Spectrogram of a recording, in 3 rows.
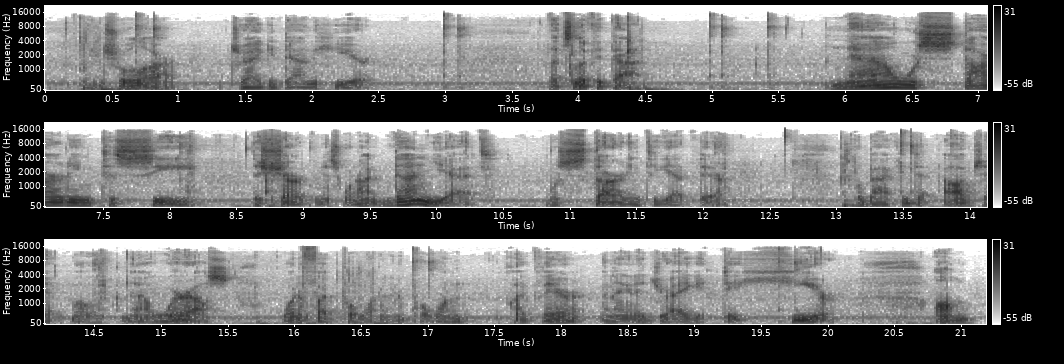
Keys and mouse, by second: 0.2 ctrl+r, 4.3 Tab, 5.4 middle click, 8.4-13.0 middle drag, 13.0 Tab, 16.4 ctrl+r.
